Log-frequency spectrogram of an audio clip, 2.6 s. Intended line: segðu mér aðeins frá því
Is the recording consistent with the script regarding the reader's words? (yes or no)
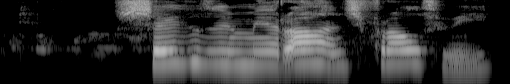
yes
